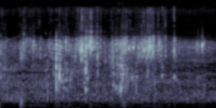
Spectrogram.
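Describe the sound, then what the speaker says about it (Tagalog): Water sloshing and trickling as a purple jasper stone is washed by hand, short close splashy bursts with light drips over under two seconds. "Try nating hugasan mga guys sa tubig"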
